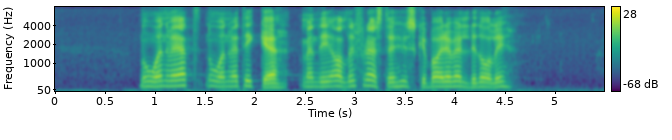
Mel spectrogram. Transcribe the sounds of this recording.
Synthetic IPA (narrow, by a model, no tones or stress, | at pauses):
nuːənʋeːt̪nuːənʋeːt̪ɪkəmɛnd̪iːɑlːəɾfɽeːst̪əhʉskəɾbɑːɾəʋɛld̪ɪd̪oːɭɪ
